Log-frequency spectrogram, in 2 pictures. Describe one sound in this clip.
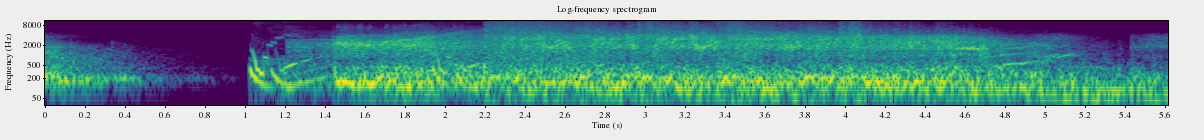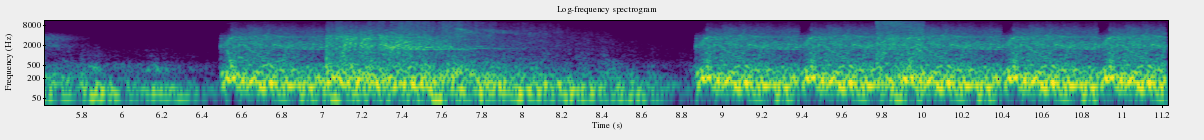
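Heavy blows crash and smash into the ground.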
